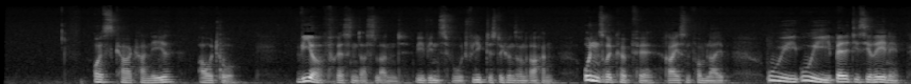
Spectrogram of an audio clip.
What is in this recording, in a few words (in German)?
gedicht wir betonung; reiselyrik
